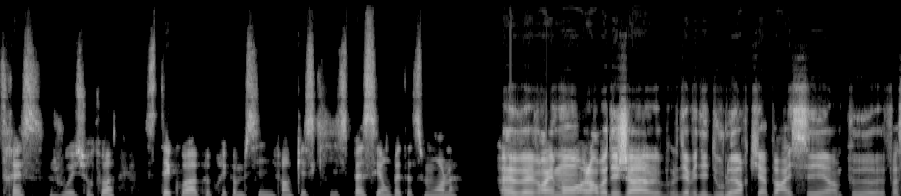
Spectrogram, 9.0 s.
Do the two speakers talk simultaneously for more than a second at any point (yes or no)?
no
